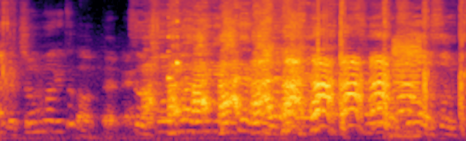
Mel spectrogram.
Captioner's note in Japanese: 爆笑する声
